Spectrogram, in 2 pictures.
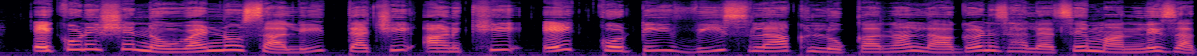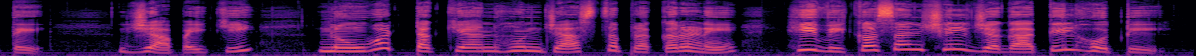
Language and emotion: Marathi, neutral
